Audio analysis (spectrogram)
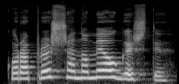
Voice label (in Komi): кора прӧща но ме ог эшты, f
